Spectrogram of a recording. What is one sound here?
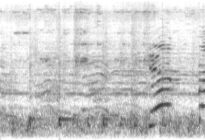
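A child calls out through a megaphone.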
